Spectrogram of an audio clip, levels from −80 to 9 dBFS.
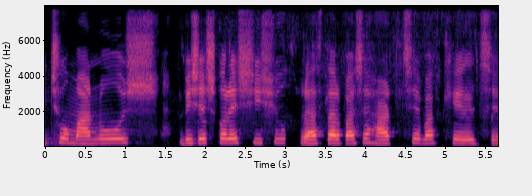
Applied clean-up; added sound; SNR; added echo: neural mask model Resemble Enhance denoiser.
